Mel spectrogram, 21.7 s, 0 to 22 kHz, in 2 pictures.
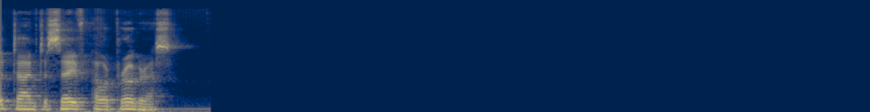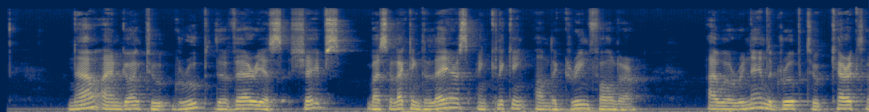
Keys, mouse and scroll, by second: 1.1-1.8 drag, 2.4 click, 5.1 5, 7.9 click, 8.9 click, 10.9 ctrl+r, 15.3-15.9 scroll up 2, 15.9 middle click, 16.2-16.9 drag, 17.1 shift+click, 19.4 click, 20.8 click.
